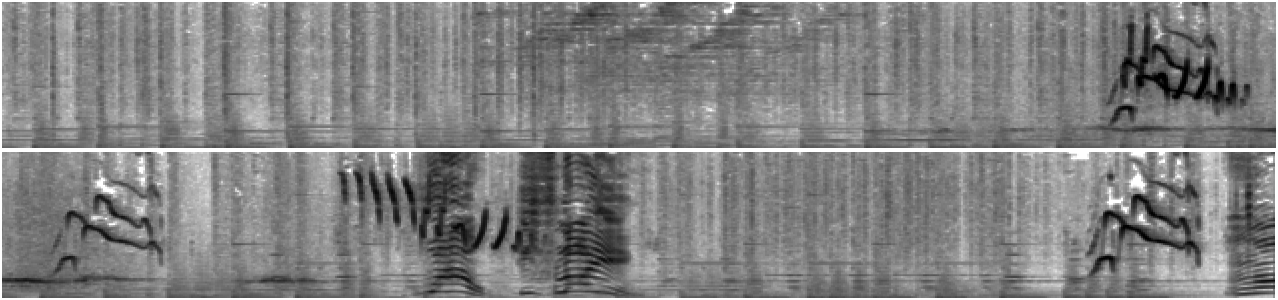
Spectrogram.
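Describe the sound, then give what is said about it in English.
Baby bird chirps and high tweeting calls as it learns to fly, coming in short bursts over steady background music, clustering in a few quick flurries toward the middle and end. “You, Pork, you've saved the baby bird, and you even taught him how to fly.”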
